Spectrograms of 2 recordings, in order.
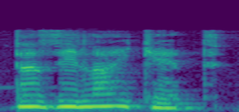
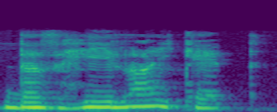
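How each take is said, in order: First: Some sounds in the phrase are dropped. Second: Every sound in the phrase is pronounced.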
